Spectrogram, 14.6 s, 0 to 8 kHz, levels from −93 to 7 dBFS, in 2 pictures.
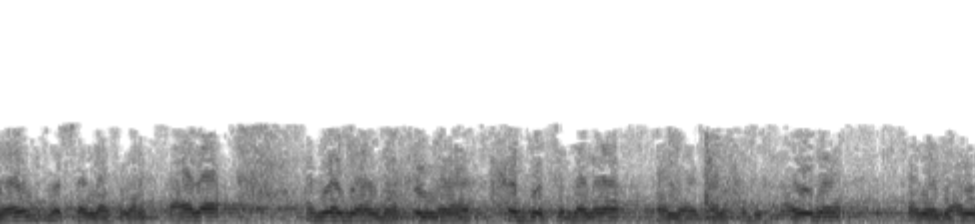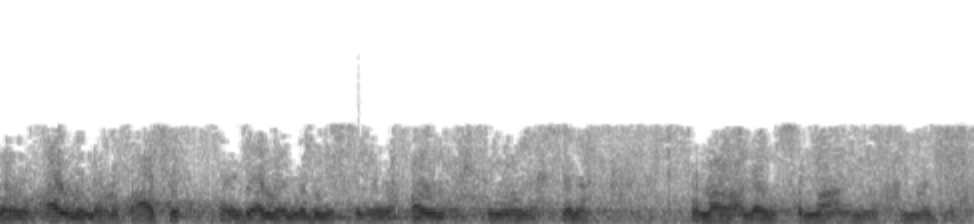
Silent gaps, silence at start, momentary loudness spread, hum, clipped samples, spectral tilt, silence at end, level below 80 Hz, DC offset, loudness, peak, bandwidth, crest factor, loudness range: none; 0 s; 9 LU; none; under 0.1%; -13.5 dB/octave; 0 s; -48 dBFS; under 0.1%; -16 LUFS; -2 dBFS; 3.7 kHz; 12 dB; 4 LU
